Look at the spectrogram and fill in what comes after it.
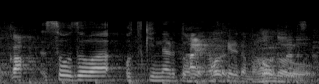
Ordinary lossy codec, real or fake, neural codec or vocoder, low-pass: none; real; none; none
